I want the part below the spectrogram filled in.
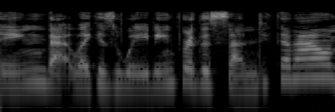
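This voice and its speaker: A woman with a West Coast accent speaks at medium pitch with lively intonation. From Portland, Oregon, US Pacific Northwest. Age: 40s. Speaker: podcast co-host. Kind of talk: casual chat.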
